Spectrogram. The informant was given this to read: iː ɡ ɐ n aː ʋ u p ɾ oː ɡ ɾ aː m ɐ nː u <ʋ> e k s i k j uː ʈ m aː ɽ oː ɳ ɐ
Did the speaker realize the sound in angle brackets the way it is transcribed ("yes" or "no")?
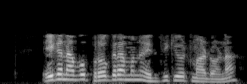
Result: no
